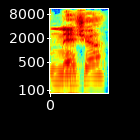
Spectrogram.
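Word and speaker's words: Nezha: It's called Neja, but it's spelled N-E-Z-H-A. N-E space Z-H-A.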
